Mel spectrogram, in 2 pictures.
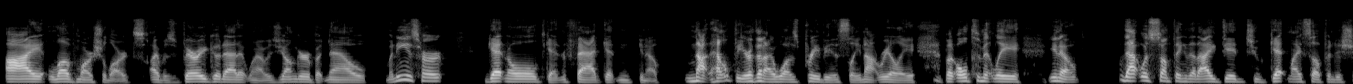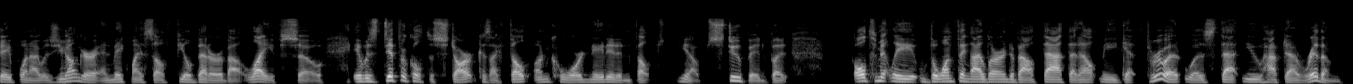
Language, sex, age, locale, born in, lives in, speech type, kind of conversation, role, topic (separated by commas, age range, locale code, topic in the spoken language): English, male, 35-39, en-US, United States, United States, conversation, unstructured, none, How do you stay motivated when learning something new?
